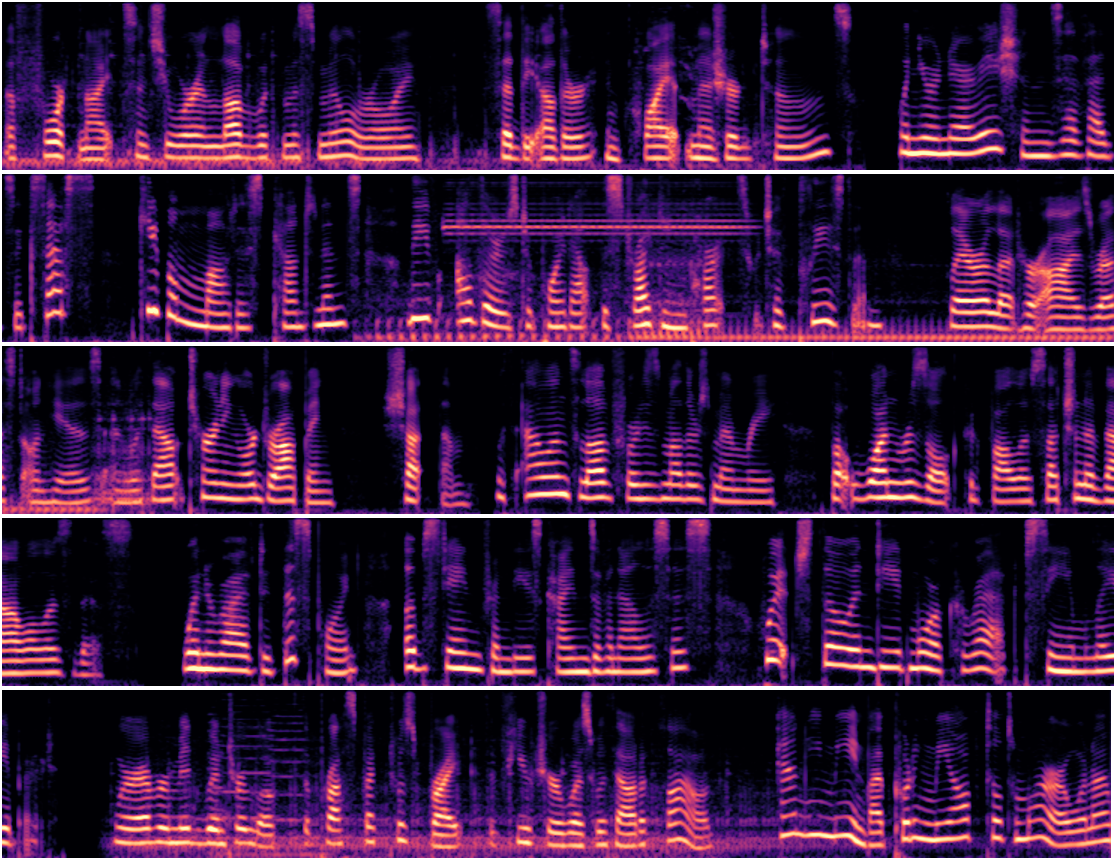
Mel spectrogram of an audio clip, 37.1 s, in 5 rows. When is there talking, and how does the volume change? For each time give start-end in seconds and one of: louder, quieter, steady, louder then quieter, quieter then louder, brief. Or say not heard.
0.0-37.0 steady.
